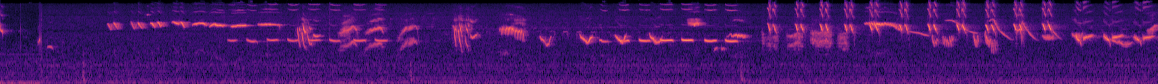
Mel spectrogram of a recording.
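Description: A Chalk-browed Mockingbird sings a fast, varied run of high whistles, chirps and warbled phrases, borrowing notes from other birds such as a swallow.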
